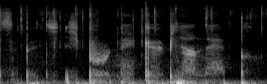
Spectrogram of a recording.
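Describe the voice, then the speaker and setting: A woman whispers her words at a very slow pace while noticeable background noise carries on around her. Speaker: ASMR creator playing a psychologist. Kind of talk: ASMR role-play, therapy session. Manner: soft-spoken, calm, relaxing.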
